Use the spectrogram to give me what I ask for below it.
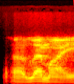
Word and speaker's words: Lemhi: How did you pronounce it? Lemhi or Lemhi? – Lemhi. Yeah.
